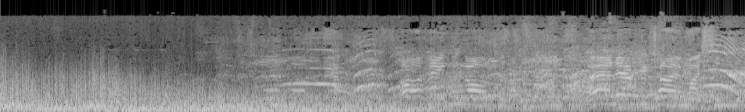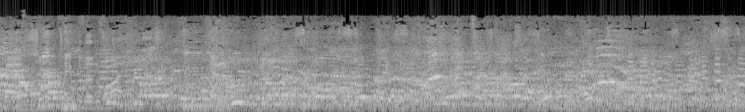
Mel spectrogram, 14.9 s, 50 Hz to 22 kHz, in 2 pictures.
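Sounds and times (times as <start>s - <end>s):
low rumbling roar: 0.0s - 5.6s
crowd celebrating in the street chattering and calling out: 0.0s - 14.8s.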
